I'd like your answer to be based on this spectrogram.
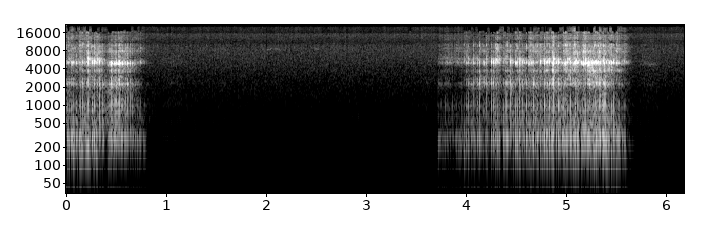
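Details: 25-year-old woman snoring heavily after drinking beer: loud, harsh, rattling, long drawn-out snores with quiet pauses between.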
